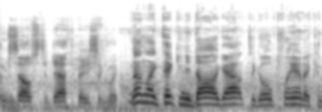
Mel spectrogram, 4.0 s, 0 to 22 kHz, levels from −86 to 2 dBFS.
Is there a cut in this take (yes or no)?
yes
